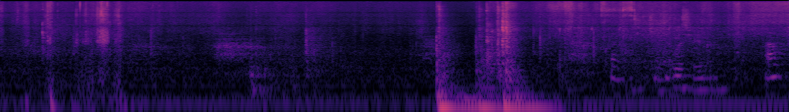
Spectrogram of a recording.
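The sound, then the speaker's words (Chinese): A door is opened partway through with a loud clunk and rattle lasting about a second, set against quiet background noise and faint, indistinct voices. “好了，我去开门了啊！”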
